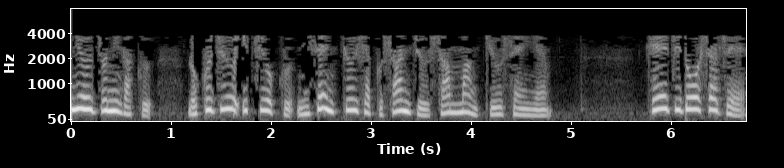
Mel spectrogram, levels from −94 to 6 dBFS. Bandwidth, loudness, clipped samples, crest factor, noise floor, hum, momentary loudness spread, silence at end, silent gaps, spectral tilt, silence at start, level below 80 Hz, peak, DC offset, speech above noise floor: 4 kHz; -16 LUFS; under 0.1%; 14 dB; -56 dBFS; none; 12 LU; 0.05 s; none; -12.5 dB/octave; 0 s; -60 dBFS; 0 dBFS; under 0.1%; 40 dB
